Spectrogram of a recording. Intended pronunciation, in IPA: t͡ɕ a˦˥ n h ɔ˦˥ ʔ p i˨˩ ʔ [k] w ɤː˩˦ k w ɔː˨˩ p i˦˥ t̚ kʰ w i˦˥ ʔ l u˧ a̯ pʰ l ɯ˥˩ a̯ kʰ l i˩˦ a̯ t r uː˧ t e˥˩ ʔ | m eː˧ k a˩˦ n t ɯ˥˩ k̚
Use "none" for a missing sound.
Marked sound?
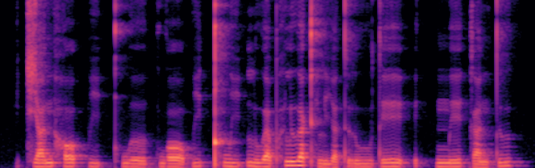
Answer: kʰ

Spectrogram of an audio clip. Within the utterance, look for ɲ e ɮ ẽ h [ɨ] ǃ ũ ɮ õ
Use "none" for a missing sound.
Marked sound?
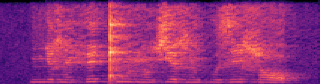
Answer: e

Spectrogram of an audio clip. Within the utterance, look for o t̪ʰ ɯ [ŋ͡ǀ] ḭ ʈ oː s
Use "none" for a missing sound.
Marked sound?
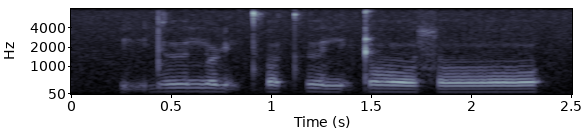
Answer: n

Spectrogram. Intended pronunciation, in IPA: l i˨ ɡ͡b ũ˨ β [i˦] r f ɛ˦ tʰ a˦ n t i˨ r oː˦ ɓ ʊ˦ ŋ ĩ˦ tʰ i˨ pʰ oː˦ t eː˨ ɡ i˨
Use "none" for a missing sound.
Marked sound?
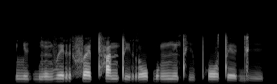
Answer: e˦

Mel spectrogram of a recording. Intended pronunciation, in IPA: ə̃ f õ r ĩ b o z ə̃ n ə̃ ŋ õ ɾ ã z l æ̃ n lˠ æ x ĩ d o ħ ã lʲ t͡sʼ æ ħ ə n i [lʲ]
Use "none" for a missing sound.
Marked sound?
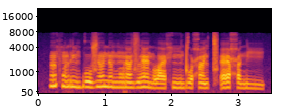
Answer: none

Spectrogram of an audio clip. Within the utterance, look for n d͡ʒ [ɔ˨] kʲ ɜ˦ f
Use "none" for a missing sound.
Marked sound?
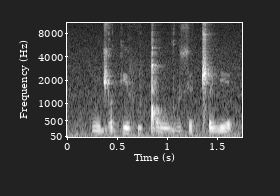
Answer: ɔ˨˦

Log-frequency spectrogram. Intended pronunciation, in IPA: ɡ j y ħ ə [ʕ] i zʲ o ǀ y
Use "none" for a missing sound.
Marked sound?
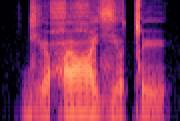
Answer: ʕ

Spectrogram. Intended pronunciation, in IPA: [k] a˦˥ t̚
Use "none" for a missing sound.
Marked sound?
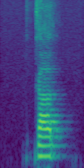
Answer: k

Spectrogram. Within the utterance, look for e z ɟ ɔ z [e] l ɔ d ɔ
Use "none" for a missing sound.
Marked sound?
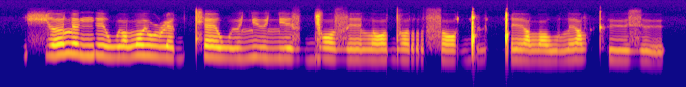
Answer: e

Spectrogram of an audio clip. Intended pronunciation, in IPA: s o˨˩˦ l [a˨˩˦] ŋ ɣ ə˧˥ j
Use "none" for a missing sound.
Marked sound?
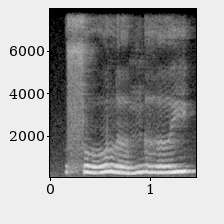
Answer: ə˨˩˦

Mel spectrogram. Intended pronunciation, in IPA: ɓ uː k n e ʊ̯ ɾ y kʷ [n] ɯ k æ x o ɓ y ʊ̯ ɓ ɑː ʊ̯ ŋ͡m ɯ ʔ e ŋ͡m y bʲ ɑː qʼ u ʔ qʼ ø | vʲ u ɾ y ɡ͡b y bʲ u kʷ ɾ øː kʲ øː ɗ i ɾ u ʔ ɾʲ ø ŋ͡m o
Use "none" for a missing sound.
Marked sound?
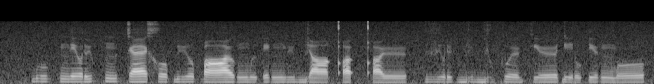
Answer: n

